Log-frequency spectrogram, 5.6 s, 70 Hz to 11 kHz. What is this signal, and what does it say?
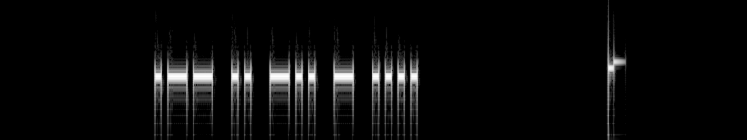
Morse code, heard as a keyed tone, about 25 wpm, 700 Hz. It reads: WIDTH
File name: 5 Letter Words - First 3 Letters Given - 25wpm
